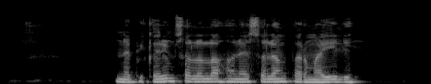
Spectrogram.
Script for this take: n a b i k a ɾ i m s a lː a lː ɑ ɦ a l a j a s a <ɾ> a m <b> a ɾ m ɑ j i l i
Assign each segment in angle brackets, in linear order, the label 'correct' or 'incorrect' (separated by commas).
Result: incorrect, incorrect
